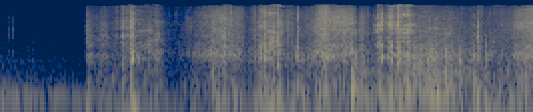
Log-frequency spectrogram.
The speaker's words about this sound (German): Die Modedesignerin Katrin Rieber zerschneidet gerade Stoff. Das wird Futter für die Fluffy Puffy Shopper.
